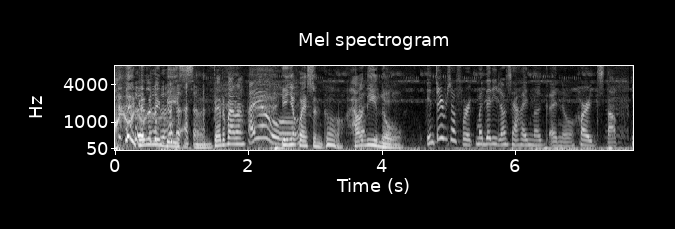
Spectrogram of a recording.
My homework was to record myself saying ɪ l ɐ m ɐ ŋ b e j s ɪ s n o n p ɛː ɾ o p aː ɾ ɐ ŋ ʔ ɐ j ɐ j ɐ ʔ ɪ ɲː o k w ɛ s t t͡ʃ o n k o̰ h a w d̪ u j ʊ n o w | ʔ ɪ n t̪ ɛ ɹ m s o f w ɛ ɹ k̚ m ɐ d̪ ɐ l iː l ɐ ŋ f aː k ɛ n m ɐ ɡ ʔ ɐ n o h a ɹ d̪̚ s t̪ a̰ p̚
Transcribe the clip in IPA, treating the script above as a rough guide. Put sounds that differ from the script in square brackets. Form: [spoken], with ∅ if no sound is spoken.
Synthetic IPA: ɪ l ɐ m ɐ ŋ b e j s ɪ s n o n p ɛː ɾ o p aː ɾ ɐ ŋ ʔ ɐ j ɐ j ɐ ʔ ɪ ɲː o k w ɛ s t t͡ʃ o n k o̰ h a w d̪ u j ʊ n o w | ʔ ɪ n t̪ ɛ ɹ m s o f w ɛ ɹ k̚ m ɐ d̪ ɐ l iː l ɐ ŋ [s] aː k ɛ n m ɐ ɡ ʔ ɐ n o h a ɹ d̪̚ s t̪ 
